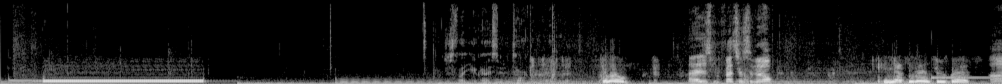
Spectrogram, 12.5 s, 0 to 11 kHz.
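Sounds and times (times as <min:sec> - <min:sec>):
outgoing mobile phone call ringing tone: 0:00.5 - 0:02.6, 0:11.6 - 0:12.5
speech: 0:08.6 - 0:09.9, 0:11.0 - 0:12.5.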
